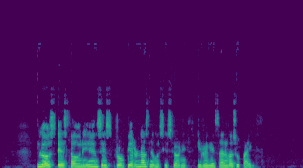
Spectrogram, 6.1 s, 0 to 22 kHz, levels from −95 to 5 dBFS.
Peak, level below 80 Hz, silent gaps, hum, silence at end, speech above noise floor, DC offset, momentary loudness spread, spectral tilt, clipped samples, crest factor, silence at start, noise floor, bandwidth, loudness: -4 dBFS; -76 dBFS; none; none; 1 s; 64 dB; under 0.1%; 10 LU; -5 dB/octave; under 0.1%; 18 dB; 0.75 s; -84 dBFS; 8 kHz; -21 LUFS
